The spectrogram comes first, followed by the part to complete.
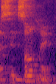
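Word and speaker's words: Cenzontle: I'd like to ask about Sinsontle. Yeah. How's my pronunciation?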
